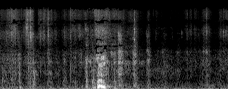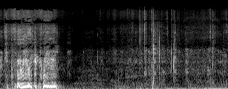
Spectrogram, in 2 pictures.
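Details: Play-wrestling between two friendly Jack Russell Terriers: a brief gruff growl at about two seconds, then a longer rasping, wavering growl burst lasting nearly a second around the five-second mark, with soft scuffling between.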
